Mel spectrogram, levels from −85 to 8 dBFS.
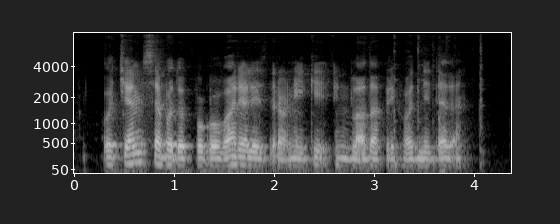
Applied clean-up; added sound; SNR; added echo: neural mask model RNNoise.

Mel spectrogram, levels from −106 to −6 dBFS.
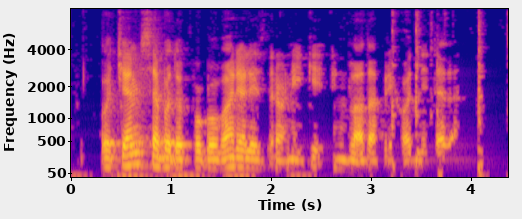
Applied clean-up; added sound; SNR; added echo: classical method spectral subtraction.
